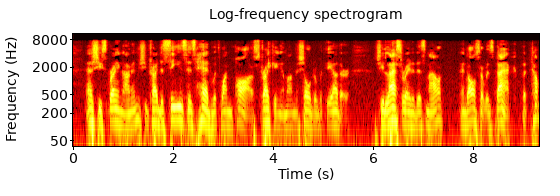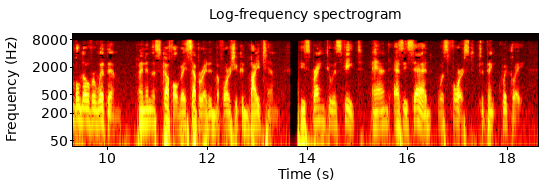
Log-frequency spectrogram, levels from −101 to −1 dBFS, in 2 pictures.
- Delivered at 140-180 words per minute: No, average, 195 wpm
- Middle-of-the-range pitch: No, low, 110 Hz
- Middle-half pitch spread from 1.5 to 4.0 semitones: Yes, average, 3.7 semitones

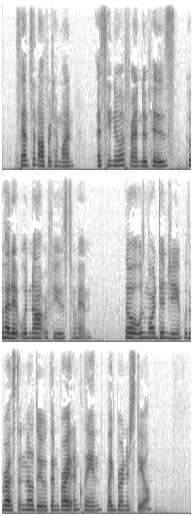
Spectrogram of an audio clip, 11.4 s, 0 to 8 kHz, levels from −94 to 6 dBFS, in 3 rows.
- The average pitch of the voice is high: Yes, high, 220 Hz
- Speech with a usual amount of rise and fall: No, narrow, 1.4 semitones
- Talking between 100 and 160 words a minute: No, average, 190 wpm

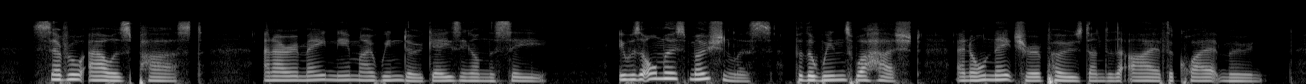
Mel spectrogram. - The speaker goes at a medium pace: Yes, average, 150 wpm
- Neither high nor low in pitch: Yes, medium, 180 Hz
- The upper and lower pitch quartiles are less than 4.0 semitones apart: Yes, average, 3.4 semitones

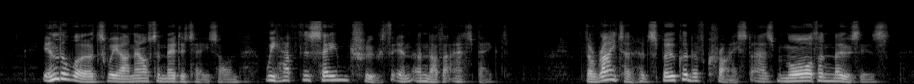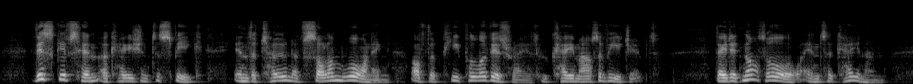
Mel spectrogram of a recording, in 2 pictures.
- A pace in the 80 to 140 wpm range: No, average, 180 wpm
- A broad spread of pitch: Yes, wide, 6.1 semitones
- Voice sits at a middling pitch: Yes, medium, 145 Hz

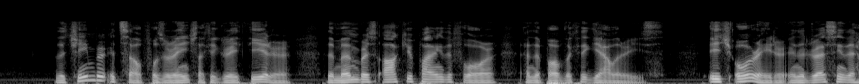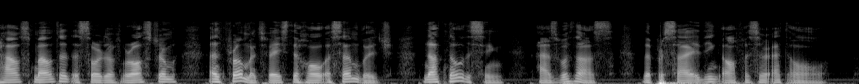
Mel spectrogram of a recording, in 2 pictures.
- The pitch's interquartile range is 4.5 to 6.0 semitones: Yes, average, 5.2 semitones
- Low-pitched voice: Yes, very low, 95 Hz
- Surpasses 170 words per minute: No, average, 165 wpm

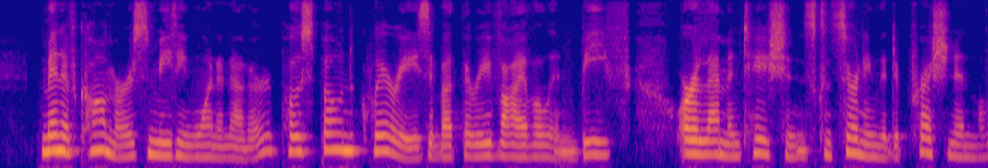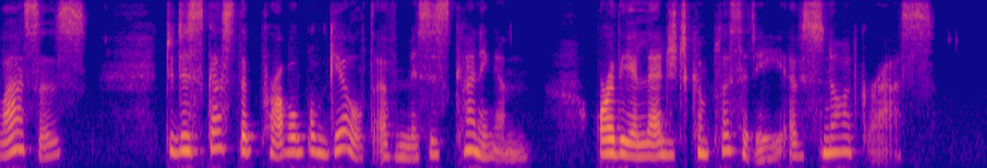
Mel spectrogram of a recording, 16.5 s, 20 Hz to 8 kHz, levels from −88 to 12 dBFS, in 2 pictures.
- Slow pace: Yes, slow, 125 wpm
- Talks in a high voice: Yes, high, 195 Hz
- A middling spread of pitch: No, wide, 5.7 semitones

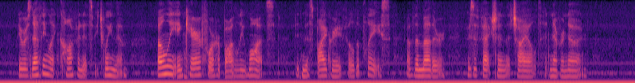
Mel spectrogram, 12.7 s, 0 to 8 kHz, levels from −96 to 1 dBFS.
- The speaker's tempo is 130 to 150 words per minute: Yes, average, 140 wpm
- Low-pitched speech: No, medium, 185 Hz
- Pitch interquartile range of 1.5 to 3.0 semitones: Yes, narrow, 2.4 semitones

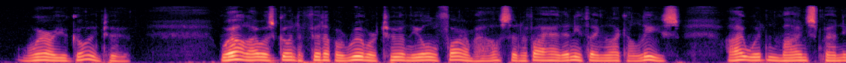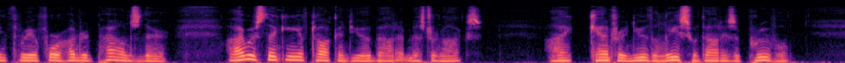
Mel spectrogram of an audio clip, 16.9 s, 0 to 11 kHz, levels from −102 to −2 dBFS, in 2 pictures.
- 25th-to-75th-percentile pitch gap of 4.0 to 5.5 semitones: No, average, 3.3 semitones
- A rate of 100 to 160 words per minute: No, average, 200 wpm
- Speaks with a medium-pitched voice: Yes, medium, 150 Hz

